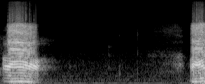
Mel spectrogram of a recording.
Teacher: जब आप बोलेंगे तो मुंह पूरी तरह से खुला हुआ है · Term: विवृत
